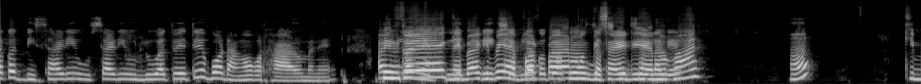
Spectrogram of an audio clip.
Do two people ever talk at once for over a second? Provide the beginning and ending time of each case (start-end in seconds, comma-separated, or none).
3.8-6.8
